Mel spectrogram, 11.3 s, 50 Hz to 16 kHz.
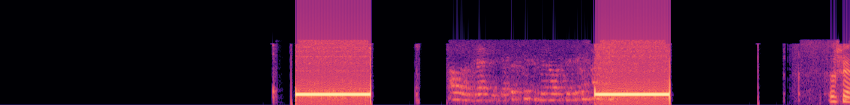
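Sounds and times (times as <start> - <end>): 
telephone line tone while a call is being connected: 4.0 - 5.0, 8.0 - 9.0.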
